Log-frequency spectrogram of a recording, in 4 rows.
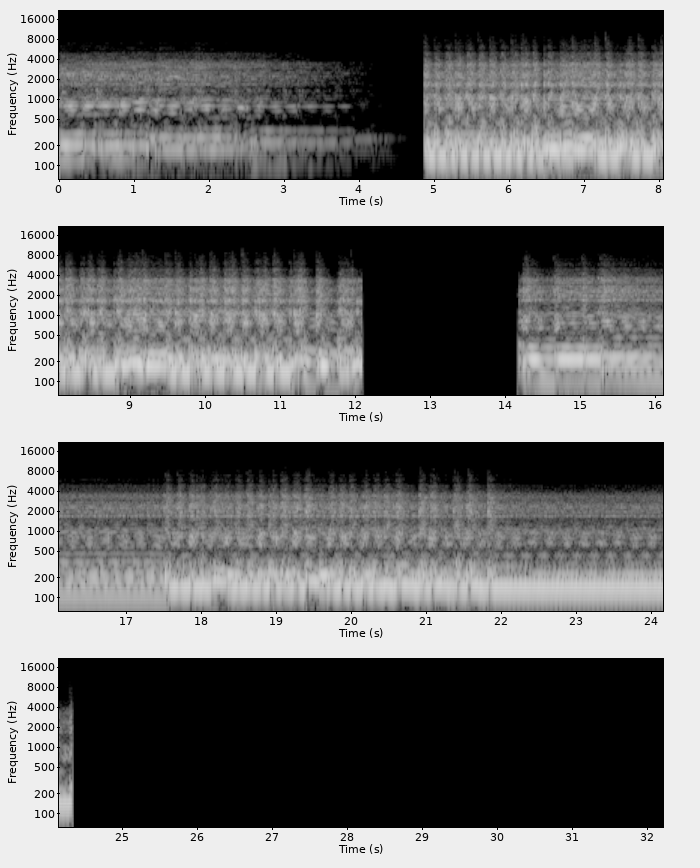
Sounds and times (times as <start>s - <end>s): Electric guitar: 0.0s - 12.1s, 14.2s - 24.4s.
